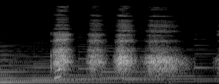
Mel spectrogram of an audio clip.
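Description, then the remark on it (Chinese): A voice imitates the big, drawn-out yawn of a little brown bear named Douglas on a spring morning, a series of breathy, moaning swells rising and falling over a steady low tone, moderately loud and with no other talking. “从一个深深的黑洞下面，传来一声大大的哈欠。”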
